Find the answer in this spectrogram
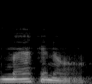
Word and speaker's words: Mackinac: the Straits of Mackinac it's spelled m-a-c-k-i-n-a-c Straits of Mackinaw okay Michigan Nebraska Maine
